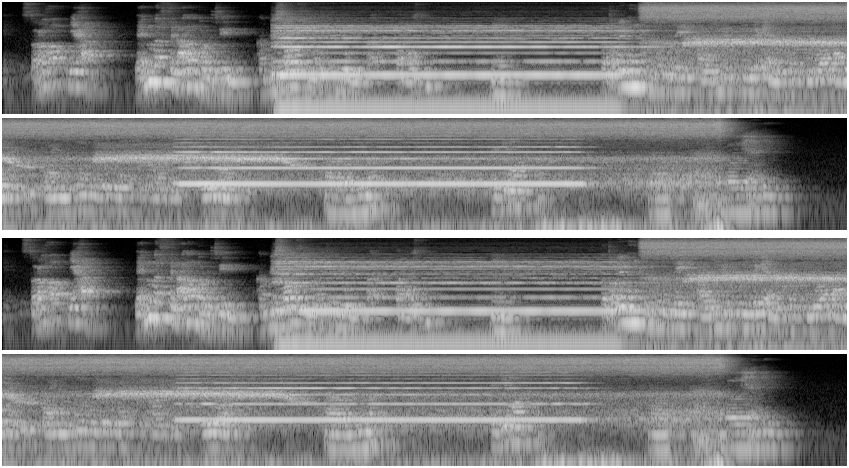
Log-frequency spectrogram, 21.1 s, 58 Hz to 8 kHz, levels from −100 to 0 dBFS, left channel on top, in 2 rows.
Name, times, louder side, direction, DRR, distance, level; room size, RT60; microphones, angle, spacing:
voice 1, 0.2-1.1 1.7-5.4 7.5-12.1 12.3-13.5 16.6-17.3, equal, 60° right, -6 dB, 1.1 m, -27 dB
sound 1, 3.4-8.2, left 4 dB, 45° left, 0.7 m, -22 dB
sound 2, 7.9-19.6, left 1 dB, 5° left, 1.1 m, -25 dB
Wind instrument woodwind instrument, 12.7-17.8, left 2 dB, 75° left, 1.1 m, -21 dB
voice 2, 14.6-15.4 18.6-20.2, equal, 40° right, -9 dB, 0.7 m, -30 dB
2.4 x 2.1 x 3.4 m, 0.80 s
head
